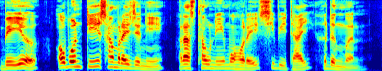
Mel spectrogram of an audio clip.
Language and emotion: Bodo, neutral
